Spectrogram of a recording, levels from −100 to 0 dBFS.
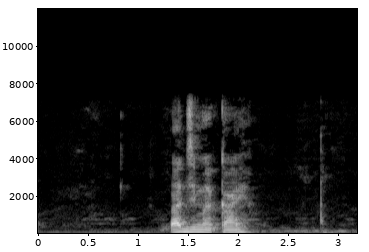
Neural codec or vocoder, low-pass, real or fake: codec, 16 kHz, 8 kbps, FreqCodec, larger model; 7.2 kHz; fake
